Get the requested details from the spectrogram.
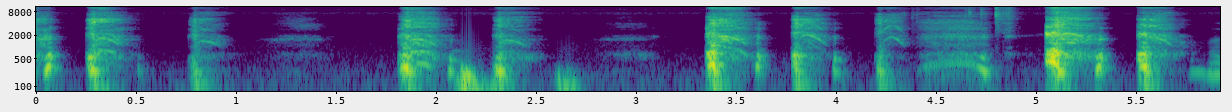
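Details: Adult woman deliberately faking coughs, no cold at present, saying fake coughing turns real: repeated short coughs in irregular clusters, about 35 a minute; imitated voluntary cough.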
